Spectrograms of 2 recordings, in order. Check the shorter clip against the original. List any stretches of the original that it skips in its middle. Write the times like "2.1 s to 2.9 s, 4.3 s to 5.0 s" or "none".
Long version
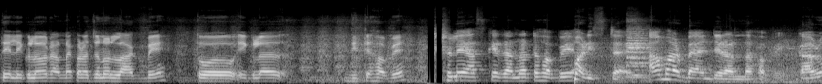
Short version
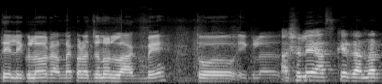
2.7 s to 4.2 s

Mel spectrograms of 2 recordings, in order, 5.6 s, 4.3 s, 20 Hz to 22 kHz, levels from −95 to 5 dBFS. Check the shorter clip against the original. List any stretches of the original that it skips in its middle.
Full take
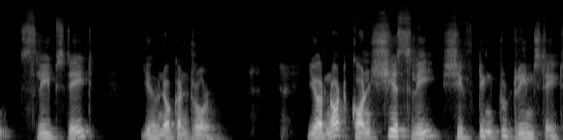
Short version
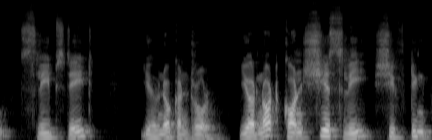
2.2 s to 2.9 s

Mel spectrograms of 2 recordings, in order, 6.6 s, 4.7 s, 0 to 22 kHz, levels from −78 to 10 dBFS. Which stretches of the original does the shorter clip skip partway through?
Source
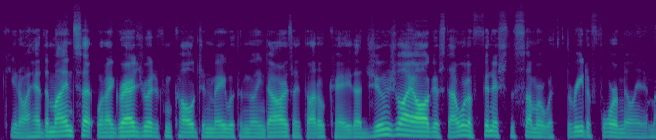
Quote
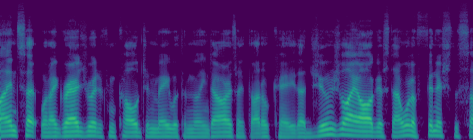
none

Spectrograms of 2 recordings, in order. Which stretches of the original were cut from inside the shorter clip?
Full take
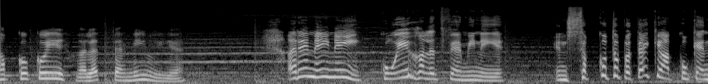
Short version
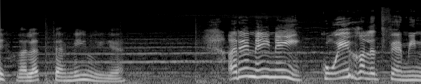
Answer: none

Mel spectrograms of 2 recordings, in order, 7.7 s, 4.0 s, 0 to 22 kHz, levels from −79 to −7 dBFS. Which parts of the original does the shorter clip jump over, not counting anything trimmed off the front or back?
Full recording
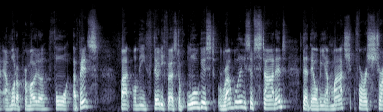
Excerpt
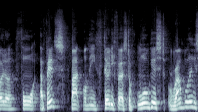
1.9 s to 2.2 s

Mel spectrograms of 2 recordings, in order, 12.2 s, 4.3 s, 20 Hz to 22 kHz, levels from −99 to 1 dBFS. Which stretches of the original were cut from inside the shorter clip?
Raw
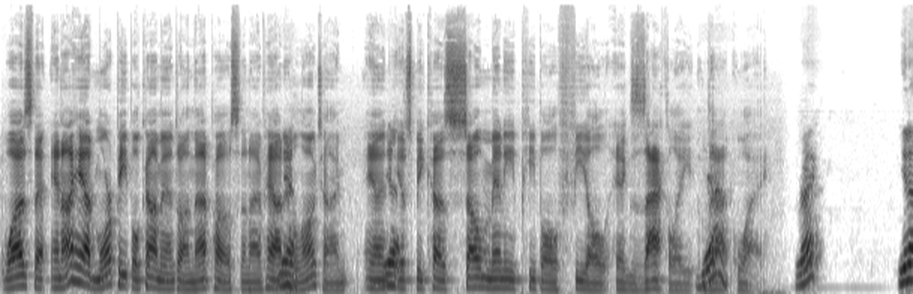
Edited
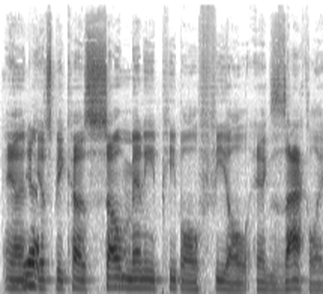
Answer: none

